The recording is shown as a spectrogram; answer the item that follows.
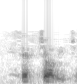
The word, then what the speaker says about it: Sefcovic: La que escribe se llama Sara Sefcovic, Sefcovic. ¿Cómo? Shevchovich, ok, así se escribe, ¿Qué, qué, de qué religión creen ustedes que es? – Ok.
